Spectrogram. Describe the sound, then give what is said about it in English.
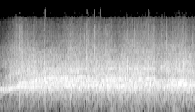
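Rapturous ovation from a sold-out crowd at a Harvard Books author event in the First Parish church in Cambridge, Massachusetts: a loud, unbroken roar of clapping that stays steady from start to finish. “Believe me, that rapturous ovation was not for me.”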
